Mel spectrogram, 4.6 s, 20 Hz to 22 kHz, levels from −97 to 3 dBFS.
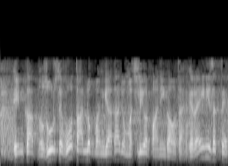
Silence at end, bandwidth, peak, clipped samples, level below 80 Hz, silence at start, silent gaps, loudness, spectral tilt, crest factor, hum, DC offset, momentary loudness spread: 0 s; 6 kHz; 0 dBFS; under 0.1%; -90 dBFS; 0 s; none; -19 LUFS; -4.5 dB/octave; 18 dB; none; under 0.1%; 3 LU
